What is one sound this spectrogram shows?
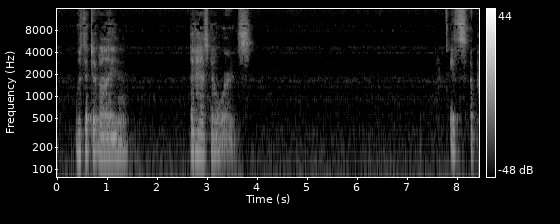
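An elderly woman speaks calmly and slowly, close to a microphone, with long pauses.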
